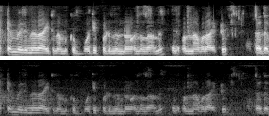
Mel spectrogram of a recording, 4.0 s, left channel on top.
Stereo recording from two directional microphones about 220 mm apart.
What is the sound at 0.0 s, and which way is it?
Speech, 45° left (ahead or behind).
